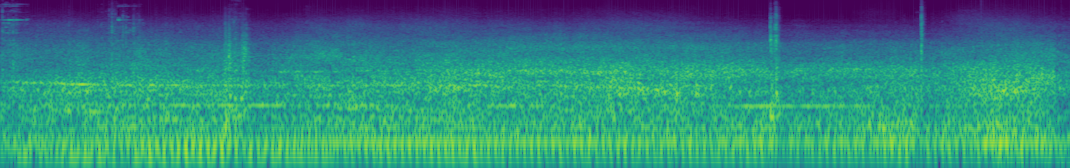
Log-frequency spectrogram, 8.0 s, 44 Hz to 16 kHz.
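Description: A Porsche 911 Turbo being driven with faulty brakes gives a loud, steady engine drone and road rumble heard from inside, with only a couple of faint ticks over the continuous noise.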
